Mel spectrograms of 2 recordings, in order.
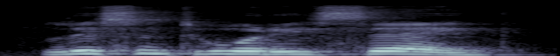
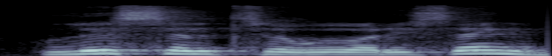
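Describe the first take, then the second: First: The word "what" leaned on in "Listen to what he's saying"; stress on what. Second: The word "Listen" leaned on first in "Listen to what he's saying"; stress on listen. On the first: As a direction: point at "what" as the key word. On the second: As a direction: open by hitting "Listen" as the command. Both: Shown as a demonstration. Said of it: "repeated instruction, stress shifts".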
